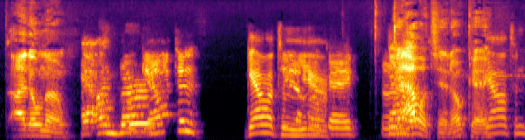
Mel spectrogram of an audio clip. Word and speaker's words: Gallatin: Gallatin, yeah. Okay. Gallatin, okay. Gallatin, Tennessee. Yeah, not Gatlinburg. That's East Tennessee. Nice. You getting any rain? Yeah, we'll await his answer. Maybe he's Gallatin is probably near Gatlinburg.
